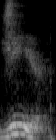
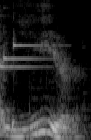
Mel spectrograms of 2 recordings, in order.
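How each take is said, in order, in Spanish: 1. La palabra empieza con un sonido j. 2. La palabra empieza con un sonido y. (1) "pero la Y en inglés no se pronuncia así" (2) "se pronuncia como una I"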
